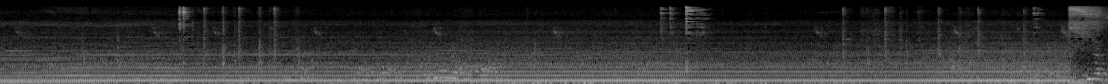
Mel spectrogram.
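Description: A steady mechanical hum that cuts off suddenly near the end, with two sharp metal clinks of a wrench on the scooter's parts, one a couple of seconds in and one about halfway through.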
